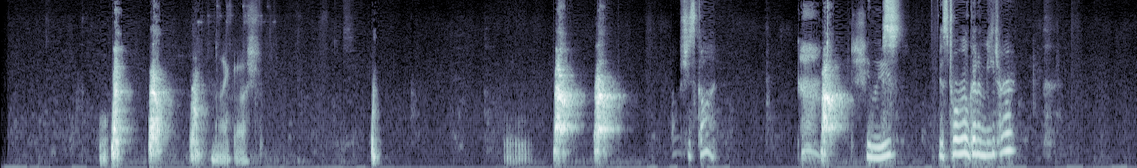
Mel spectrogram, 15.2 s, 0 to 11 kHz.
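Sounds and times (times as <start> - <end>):
dog barking: 1.4 - 2.8, 7.4 - 8.4, 10.9 - 11.4
speech: 3.3 - 3.6, 11.6 - 13.6.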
